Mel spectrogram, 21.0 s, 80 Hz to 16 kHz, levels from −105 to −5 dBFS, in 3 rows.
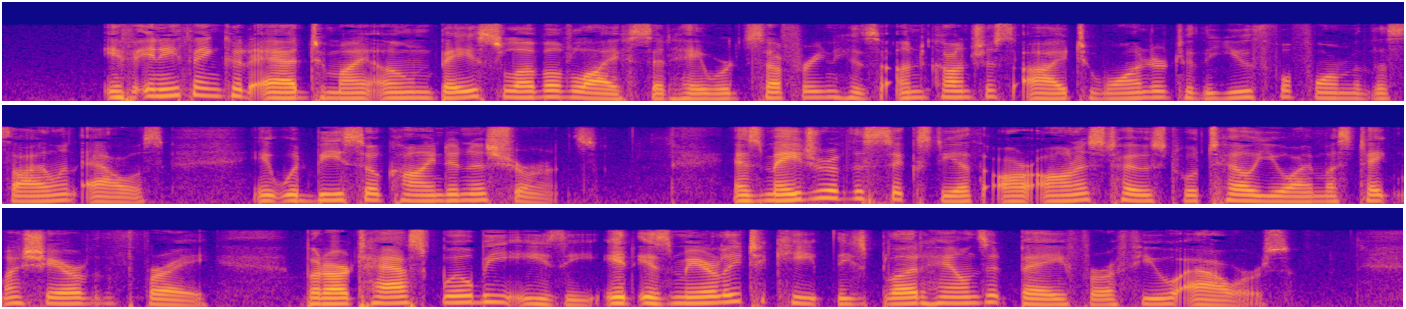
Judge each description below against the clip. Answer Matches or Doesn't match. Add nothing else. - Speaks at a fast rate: Matches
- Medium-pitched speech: Matches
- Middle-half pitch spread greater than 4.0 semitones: Doesn't match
